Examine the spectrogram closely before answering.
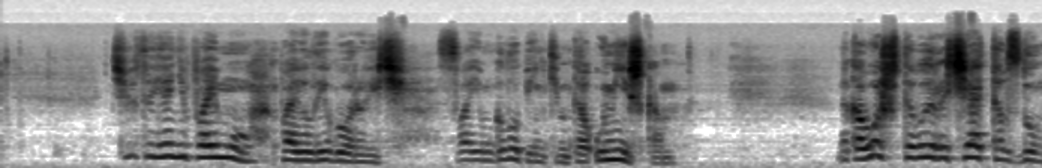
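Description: A middle-aged woman speaks close by with emotion, her voice rising.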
